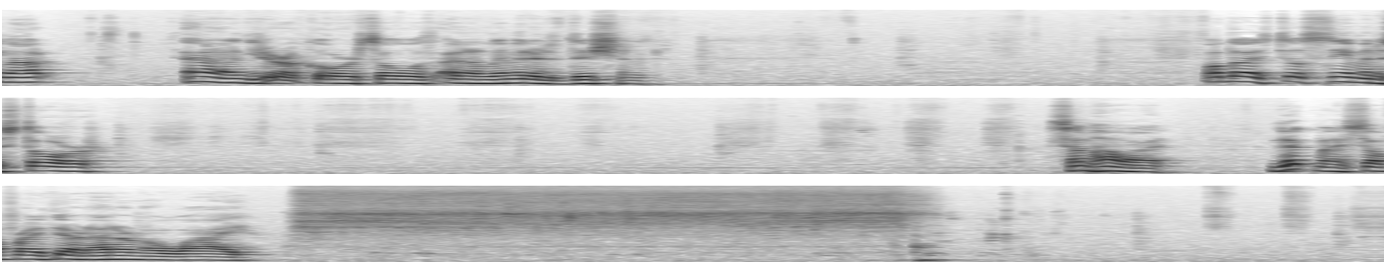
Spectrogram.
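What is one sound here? A razor scrapes across stubble.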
